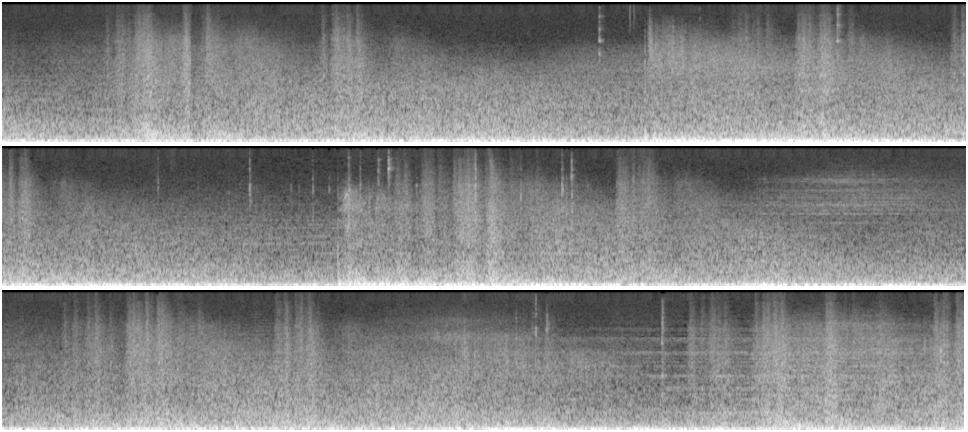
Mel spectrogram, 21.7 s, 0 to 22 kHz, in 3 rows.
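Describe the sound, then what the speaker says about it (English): Mark 5 10-inch naval guns on Victoria Lee class warships fire in a naval battle game, a dense continuous barrage of heavy booms and crackling blasts rolling on without pause, loud and sustained. "Victoria Lee's class pumping out shots from their Mark 5 10-inch guns"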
